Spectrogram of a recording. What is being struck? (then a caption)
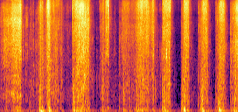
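Paper towel. A crumpled paper towel stained with pink, green and blue paint is pulled open and crinkled with fingertips close to the camera. Soft, dry crinkling and rustling comes in irregular bursts, with a low, papery thump under bright, hissy crackle.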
